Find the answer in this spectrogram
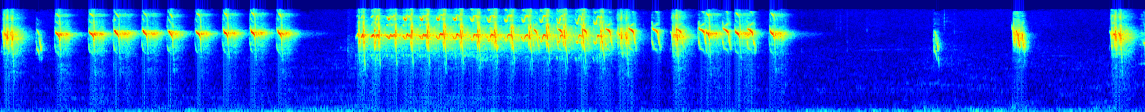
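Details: Velvet-fronted nuthatch, male and female, giving calls used as a lure for wild birds: rapid series of sharp high chirps, a dense buzzy trill, then scattered single high notes with pauses between.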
